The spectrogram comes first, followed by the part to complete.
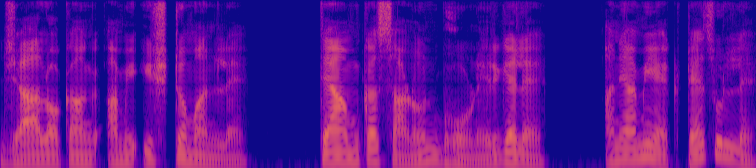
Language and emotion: Goan Konkani, sad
